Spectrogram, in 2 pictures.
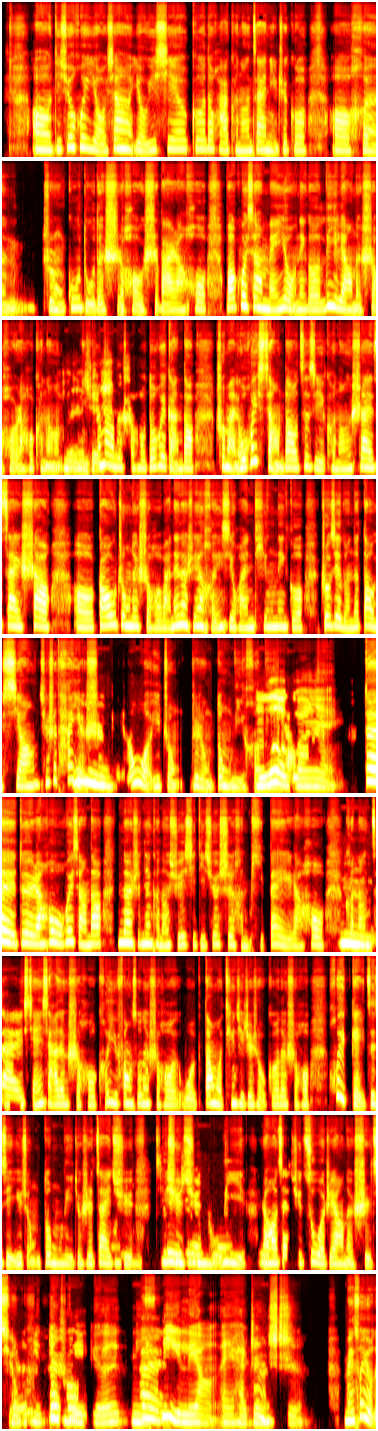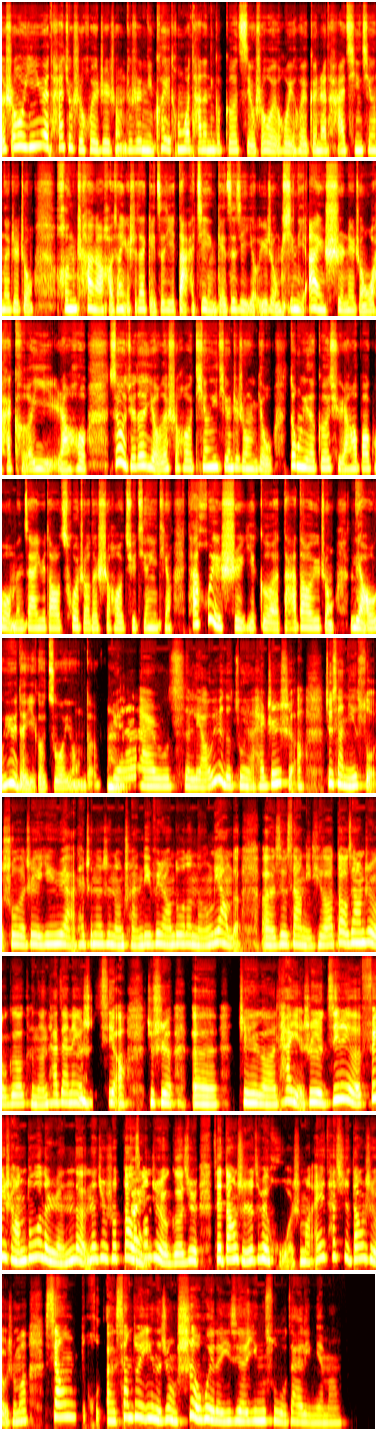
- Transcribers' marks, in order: none
- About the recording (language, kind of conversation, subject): Chinese, podcast, 在你人生的不同阶段，音乐是如何陪伴你的？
